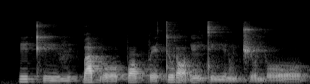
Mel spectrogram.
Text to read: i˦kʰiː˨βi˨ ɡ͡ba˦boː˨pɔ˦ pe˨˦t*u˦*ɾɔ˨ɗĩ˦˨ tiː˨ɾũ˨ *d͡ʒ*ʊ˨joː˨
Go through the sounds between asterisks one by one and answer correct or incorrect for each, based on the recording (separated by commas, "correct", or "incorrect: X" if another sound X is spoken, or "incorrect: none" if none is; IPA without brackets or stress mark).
correct, correct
